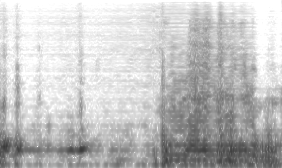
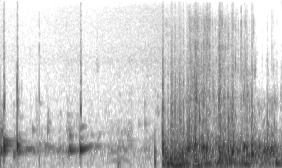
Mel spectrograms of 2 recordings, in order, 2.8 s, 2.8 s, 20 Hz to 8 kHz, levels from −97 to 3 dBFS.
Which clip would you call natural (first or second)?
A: second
